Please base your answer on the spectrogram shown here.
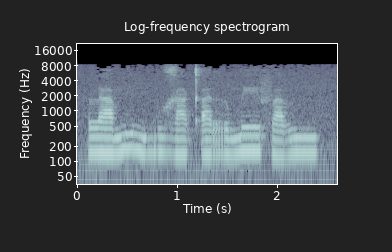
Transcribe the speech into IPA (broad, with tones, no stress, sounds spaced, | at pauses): l a˨ m i˦˨ m ɡ͡b u˨ ɣ a˨ kʼ a˨ r ʊ˨ m eː˦ f a˨ β i˦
